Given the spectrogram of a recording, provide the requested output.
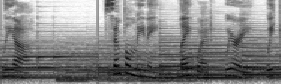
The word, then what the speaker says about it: Leah: gender girl origin Hebrew number of syllables two ranking popularity 33. pronunciation Lia simple meaning language weary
